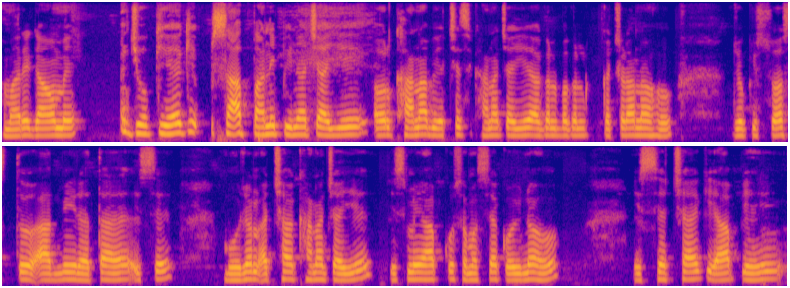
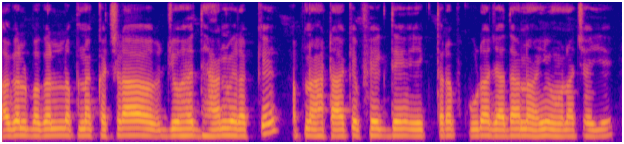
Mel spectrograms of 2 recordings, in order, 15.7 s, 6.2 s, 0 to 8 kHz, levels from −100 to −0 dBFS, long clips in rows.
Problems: constant background noise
